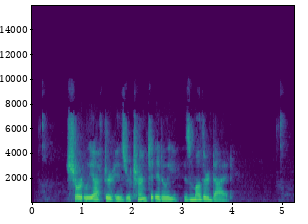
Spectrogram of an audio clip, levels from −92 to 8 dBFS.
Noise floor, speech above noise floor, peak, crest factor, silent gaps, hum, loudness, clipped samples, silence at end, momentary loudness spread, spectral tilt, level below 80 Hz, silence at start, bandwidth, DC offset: -76 dBFS; 56 dB; -4 dBFS; 16 dB; none; none; -20 LUFS; under 0.1%; 1.35 s; 9 LU; -5.5 dB/octave; -68 dBFS; 0.7 s; 7.4 kHz; under 0.1%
